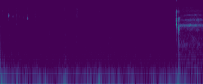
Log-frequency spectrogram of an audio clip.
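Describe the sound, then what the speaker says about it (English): Keys tapped on a computer keyboard while building a presentation slide, a few faint scattered clicks in quiet, then a louder burst near the end as the enter key is pressed. "So I'm going to hit the enter key twice and type questions."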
